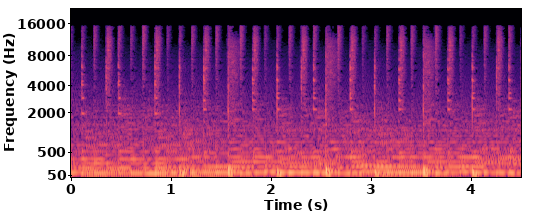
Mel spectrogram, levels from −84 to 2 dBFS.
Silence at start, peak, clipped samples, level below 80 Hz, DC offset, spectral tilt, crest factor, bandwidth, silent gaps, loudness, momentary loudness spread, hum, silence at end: 0 s; -2 dBFS; under 0.1%; -28 dBFS; under 0.1%; -5 dB/octave; 16 dB; 15.5 kHz; none; -19 LUFS; 2 LU; none; 0 s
